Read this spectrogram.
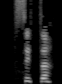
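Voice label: "Sitte", dog commands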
